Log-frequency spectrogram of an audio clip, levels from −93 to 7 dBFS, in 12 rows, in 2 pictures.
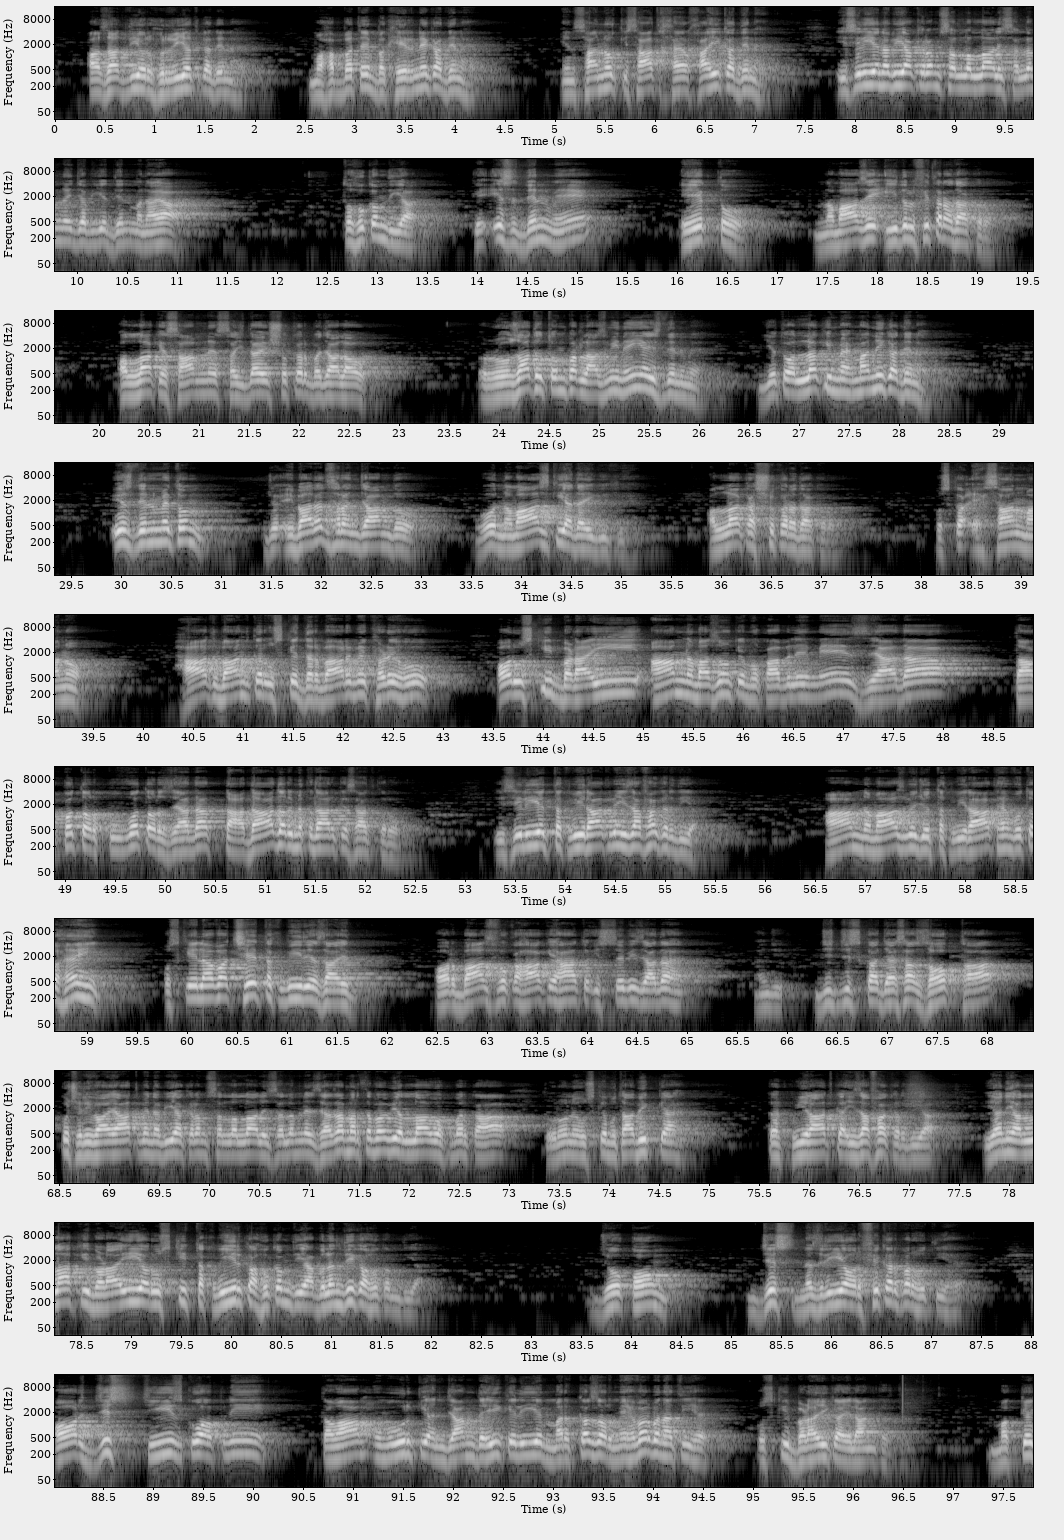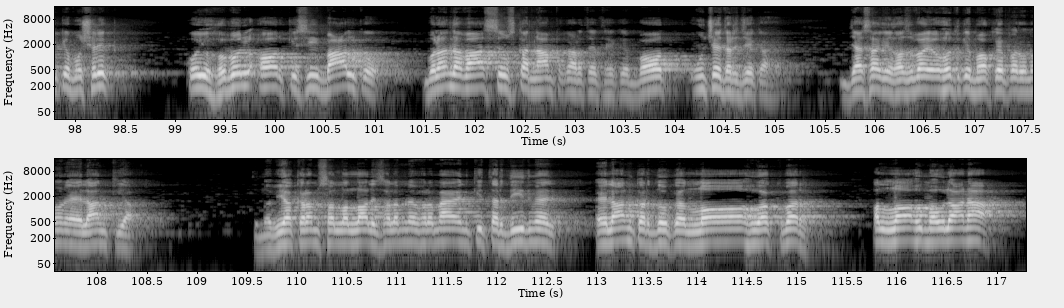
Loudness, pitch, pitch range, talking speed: -17 LUFS, 175 Hz, 155-200 Hz, 155 wpm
